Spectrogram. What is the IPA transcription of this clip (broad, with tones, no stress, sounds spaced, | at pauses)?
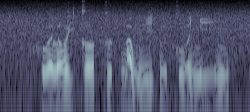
h u˩ ə̯ l ɤː˧ j k ɤː˩˧ k ɯː˥˨ k̚ m a˧˩ w ɲ i˥˨ ʔ ɯː˧˩ k u˩ ə̯ ɲ iː˧˥ ŋ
